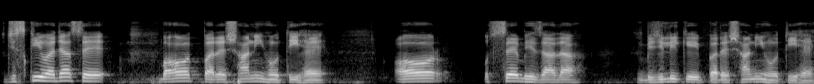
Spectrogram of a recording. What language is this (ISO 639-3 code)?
urd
